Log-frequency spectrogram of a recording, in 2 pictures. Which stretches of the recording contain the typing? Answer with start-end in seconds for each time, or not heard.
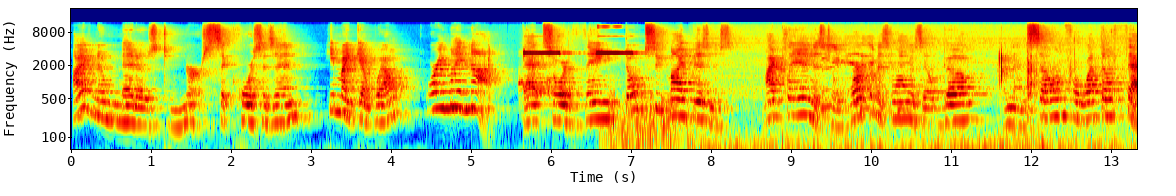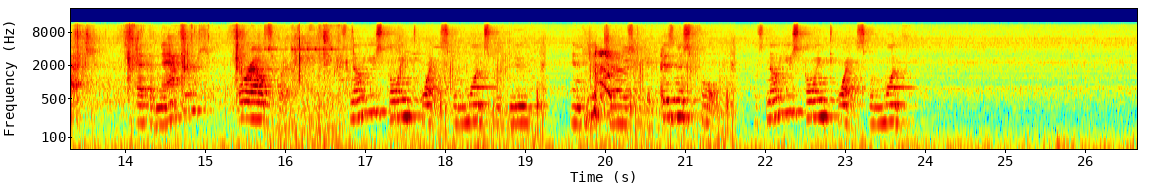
not heard.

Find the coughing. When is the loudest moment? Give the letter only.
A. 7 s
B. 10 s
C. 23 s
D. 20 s
D.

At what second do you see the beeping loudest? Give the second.
7 s.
